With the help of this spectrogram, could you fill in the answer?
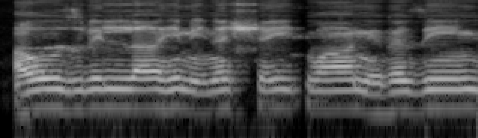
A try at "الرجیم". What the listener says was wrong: جیم اچھا پڑھیں, جیم زیم نہیں بولتے, جیم.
